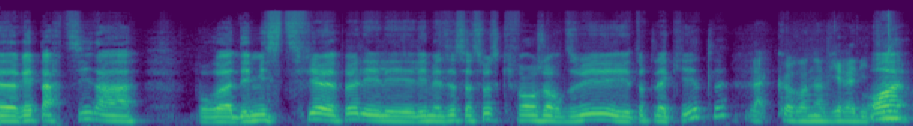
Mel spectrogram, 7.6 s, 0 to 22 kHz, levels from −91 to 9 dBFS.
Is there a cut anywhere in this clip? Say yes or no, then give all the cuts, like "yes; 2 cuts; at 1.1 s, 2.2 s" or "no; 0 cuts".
no; 0 cuts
